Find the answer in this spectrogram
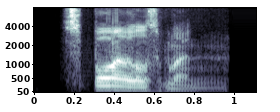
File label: "spoilsman", British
